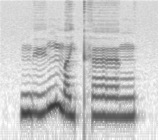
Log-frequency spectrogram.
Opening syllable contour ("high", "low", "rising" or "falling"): rising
